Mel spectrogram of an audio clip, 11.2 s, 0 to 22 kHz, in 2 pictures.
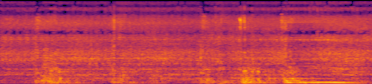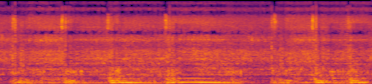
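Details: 2015–2023 Jeep Renegade 2.4L petrol engine revving unevenly on acceleration, with sharp pops and a buzzy rattle over the surges.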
